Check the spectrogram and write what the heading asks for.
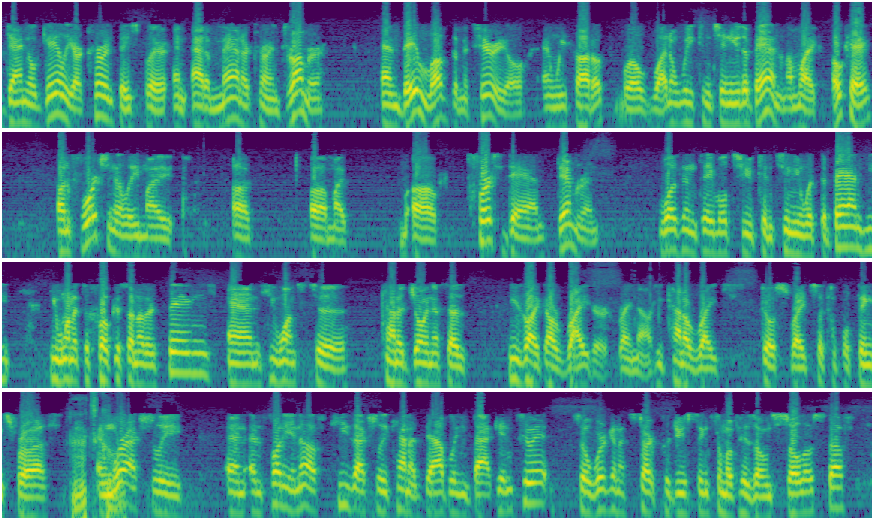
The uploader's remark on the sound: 96.5 WSLR Phone-In Interview. This interview was live on air on 96.5 WSLR.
